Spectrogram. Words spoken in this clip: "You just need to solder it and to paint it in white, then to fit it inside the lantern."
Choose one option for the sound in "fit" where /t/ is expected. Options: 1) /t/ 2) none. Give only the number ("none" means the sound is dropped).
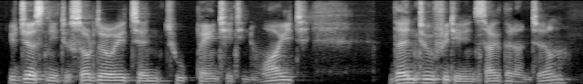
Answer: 1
